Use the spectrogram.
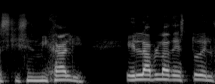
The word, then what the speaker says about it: Csikszentmihalyi: fecha todavía no lo aprendo, pero así se pronuncia, Csikszentmihalyi.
